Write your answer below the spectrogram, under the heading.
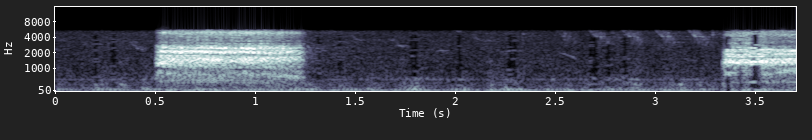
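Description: A raven gives two harsh, hoarse caws, the first drawn out for under a second, the second starting about three seconds later, against a quiet background.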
